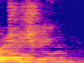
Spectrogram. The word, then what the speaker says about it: gochujang: Am I pronouncing that right? Gochugaro. – Gochujang. – Gochujang. The red pepper paste.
